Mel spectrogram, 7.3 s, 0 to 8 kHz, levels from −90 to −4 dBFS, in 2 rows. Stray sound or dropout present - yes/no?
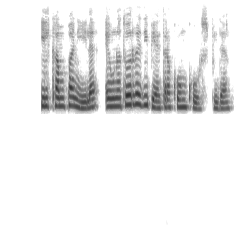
no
